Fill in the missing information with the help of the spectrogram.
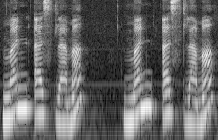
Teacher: من اسلم نون ساکن کے بعد حمزہ حروف ہلکی میں سے ہے، تو نون ساکن کو ظاہر کریں گے اور ادھر رکیں گے نہیں، کسی قسم کا غنہ نہیں کریں گے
